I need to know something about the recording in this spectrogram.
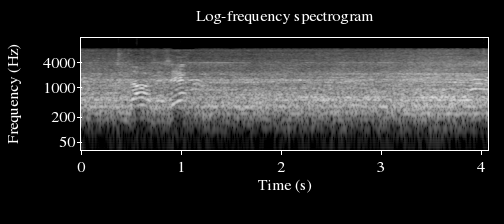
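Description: A steady, loud rushing noise, with a brief snatch of voice about half a second to a second in.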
